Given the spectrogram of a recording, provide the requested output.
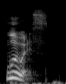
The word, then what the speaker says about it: Louis: like his name is spelled L-O-U-I-S, and I always think that you don't pronounce the S when you're saying Louis, but it's Louis. Louis. Louis, not Louie.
